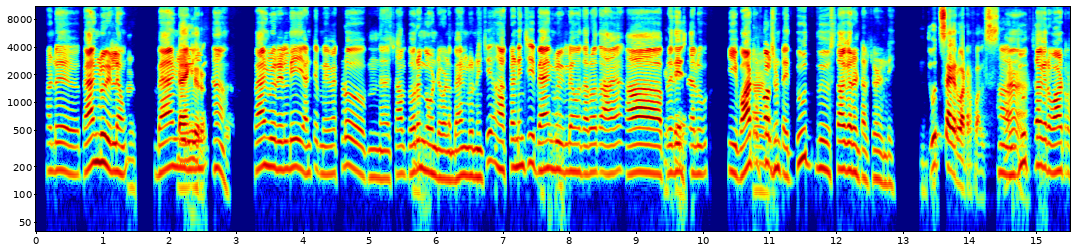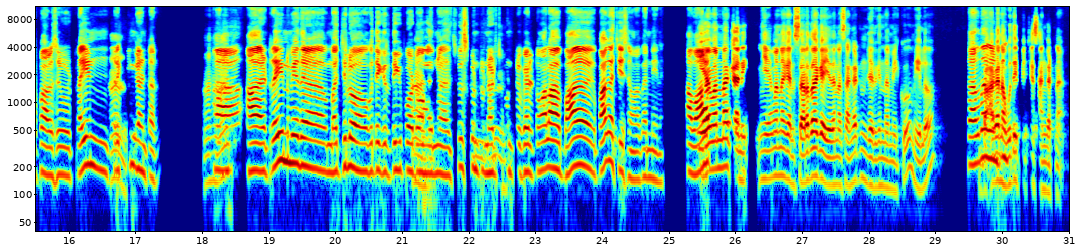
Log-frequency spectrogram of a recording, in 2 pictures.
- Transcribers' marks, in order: in English: "వాటర్"; in English: "వాటర్‌ఫాల్స్"; in English: "వాటర్"; in English: "ట్రైన్ ట్రెక్కింగ్"; in English: "ట్రైన్"; distorted speech; in English: "వాటర్ ఫాల్స్"
- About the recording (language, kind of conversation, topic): Telugu, podcast, నిజమైన స్నేహం అంటే మీకు ఏమనిపిస్తుంది?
